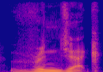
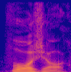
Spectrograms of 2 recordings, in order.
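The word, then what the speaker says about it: Dvořák: 19th century classical composers, Antonin Dvorak, or possibly Dvorak, but definitely not Vrindjak, as Peter Sellers once pronounced his name. Dvorak we'll stick with.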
